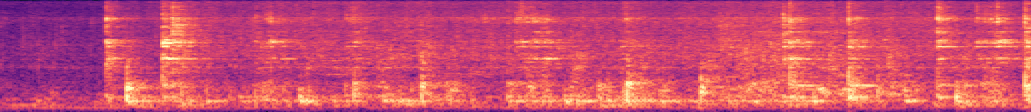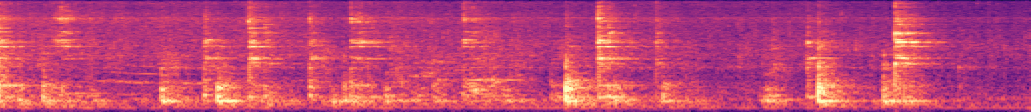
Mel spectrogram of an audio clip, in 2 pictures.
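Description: Ginger, garlic and green chilies sauté in a pan for mushroom biryani: a constant sizzle under repeated scraping and clinking strokes of a spoon against the metal pan, close and busy, with no talk.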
